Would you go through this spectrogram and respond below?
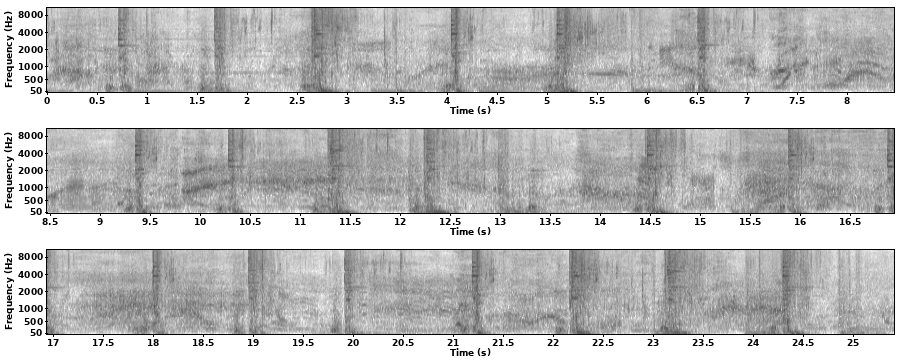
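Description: Repeated hard smashing blows in the video game Project Zomboid, sharp thuds and cracks landing in a fast, steady rhythm throughout, loud and close with grunts between strikes.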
